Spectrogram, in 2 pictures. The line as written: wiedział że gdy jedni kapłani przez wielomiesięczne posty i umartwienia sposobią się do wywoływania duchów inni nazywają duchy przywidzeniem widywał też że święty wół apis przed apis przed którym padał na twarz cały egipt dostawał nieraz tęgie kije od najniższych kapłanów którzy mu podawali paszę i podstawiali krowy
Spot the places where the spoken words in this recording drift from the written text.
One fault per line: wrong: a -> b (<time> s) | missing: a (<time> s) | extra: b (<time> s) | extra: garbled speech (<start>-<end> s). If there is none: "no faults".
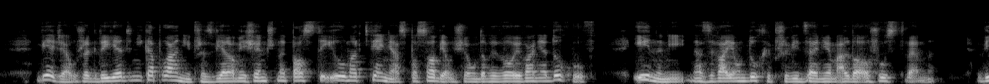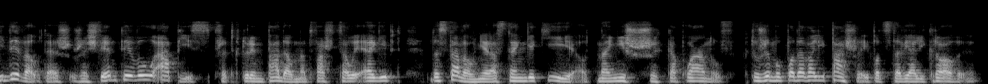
extra: albo oszustwem (8.4 s)
missing: apis przed (12.2 s)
